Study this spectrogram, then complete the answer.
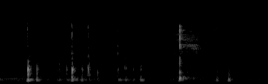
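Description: Keys are pressed on a computer keyboard while values are entered into an Excel spreadsheet: a quiet, close run of irregular clicks with brief pauses and one louder keystroke near the end.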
